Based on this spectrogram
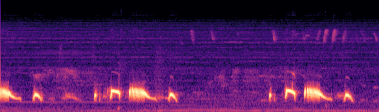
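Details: Female spotted dove near egg-laying, kept caged, whose cooing stirs males to coo back for pairing: two full phrases of deep, hollow coos, each a short note, a doubled note and a long falling coo.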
